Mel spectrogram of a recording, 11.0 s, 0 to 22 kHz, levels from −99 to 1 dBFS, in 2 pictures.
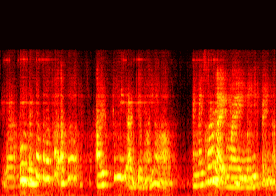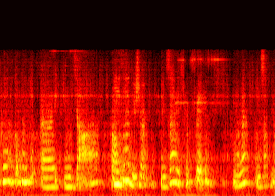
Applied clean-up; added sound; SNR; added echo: neural separator model SepFormer DNS4.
